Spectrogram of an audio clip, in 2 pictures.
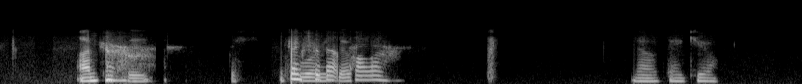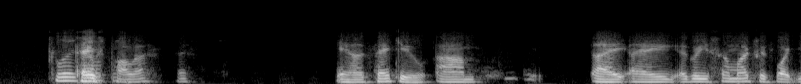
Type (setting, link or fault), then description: link, phone line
